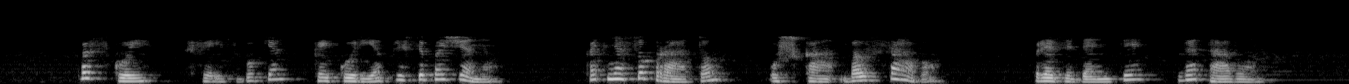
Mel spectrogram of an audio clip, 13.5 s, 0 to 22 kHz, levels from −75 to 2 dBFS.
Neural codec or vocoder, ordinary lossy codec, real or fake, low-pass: none; Opus, 64 kbps; real; 3.6 kHz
